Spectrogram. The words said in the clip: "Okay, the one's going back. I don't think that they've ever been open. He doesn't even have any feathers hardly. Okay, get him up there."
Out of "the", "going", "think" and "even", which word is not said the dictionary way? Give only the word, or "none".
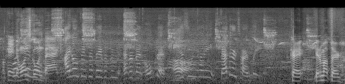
even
